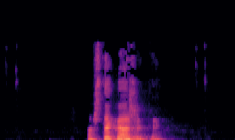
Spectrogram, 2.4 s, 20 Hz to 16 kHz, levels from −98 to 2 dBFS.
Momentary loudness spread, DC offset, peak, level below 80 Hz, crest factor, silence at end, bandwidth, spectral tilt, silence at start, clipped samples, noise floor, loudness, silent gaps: 20 LU; under 0.1%; -10 dBFS; -60 dBFS; 24 dB; 0.75 s; 11.5 kHz; -6 dB/octave; 0.9 s; under 0.1%; -89 dBFS; -29 LUFS; none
